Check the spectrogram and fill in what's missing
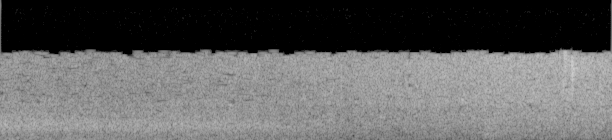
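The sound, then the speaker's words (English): Steady, even rush of wind blowing throughout, a broad hissing whoosh that holds at a constant loudness without gusts or pauses, with no voices. “I want to know if the wind will blow.”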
